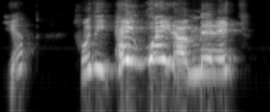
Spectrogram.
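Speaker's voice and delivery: loud, high jolt of alarm; sudden realization. A narrator's reading. Twilight realizing Pinkie's trick at the board. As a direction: catch yourself mid-word and cry out.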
